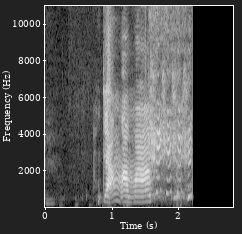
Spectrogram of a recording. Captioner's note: in a mocking tone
